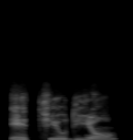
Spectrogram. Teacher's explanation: Étudiant, the last T in the end is for decoration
